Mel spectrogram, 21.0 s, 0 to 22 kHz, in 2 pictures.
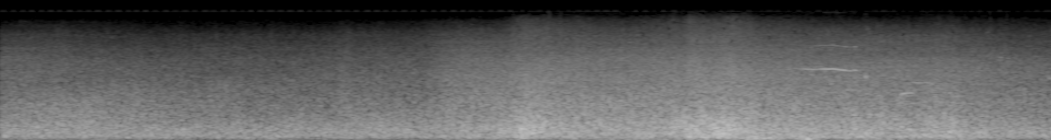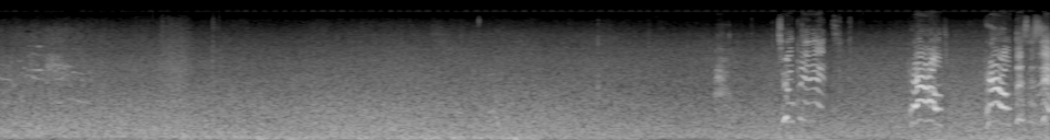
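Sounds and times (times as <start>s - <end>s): faint high chirps: 8.0s - 9.3s, 10.4s - 11.4s.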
